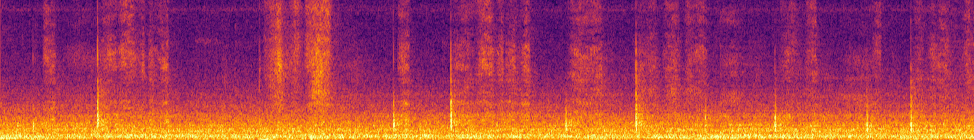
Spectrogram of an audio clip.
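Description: Chalk or marker scratching steadily across a board during an atoms and molecules lesson, with short repeated strokes over a constant room hum and no talking.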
